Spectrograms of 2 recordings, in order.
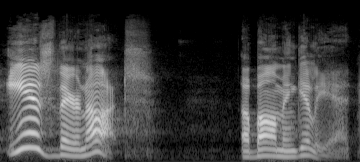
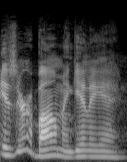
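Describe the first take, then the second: First: It sounds like an emphatic, rhetorical question. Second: It sounds like a casual, curious inquiry.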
